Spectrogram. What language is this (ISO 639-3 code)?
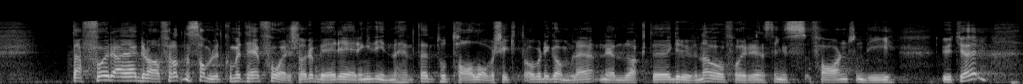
nor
